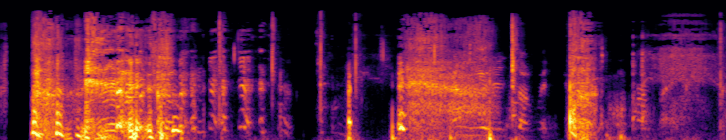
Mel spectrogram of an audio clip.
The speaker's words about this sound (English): I'll cough on the mic.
